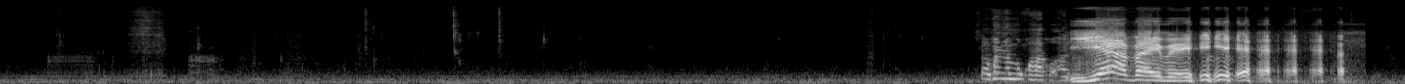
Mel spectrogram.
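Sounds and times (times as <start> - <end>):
low room hum: 0.0 - 14.0
person chewing food: 0.6 - 9.7.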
